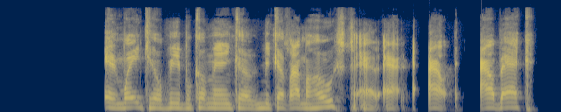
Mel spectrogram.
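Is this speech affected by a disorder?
Yes: cerebral palsy, mild.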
